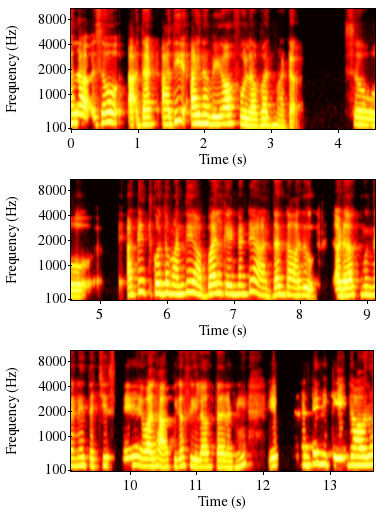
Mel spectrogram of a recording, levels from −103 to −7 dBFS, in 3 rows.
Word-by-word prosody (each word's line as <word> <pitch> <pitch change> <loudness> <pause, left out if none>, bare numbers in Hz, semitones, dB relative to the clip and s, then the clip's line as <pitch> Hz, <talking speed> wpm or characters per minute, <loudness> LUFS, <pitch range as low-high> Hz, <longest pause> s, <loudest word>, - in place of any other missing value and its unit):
అలా 240 -1 +4 0.3
so, 250 - +2 0.6
that 200 0 +2 0.2
అది 275 +10 +1 0.2
ఆయన 230 0 +5 0.2
వే 200 - +4 0.2
ఆఫ్ 220 -1 -8 0.2
లవ్ 170 +2 -1
అనమాట. 170 -5 -6 1.0
సో, 195 -2 -1 1.1
అంటే 220 +7 -3 0.2
కొంతమంది 255 0 +2
అబ్బాయిలకేంటంటే 240 - 0 0.2
అర్థం 205 +4 -1
కాదు. 200 0 0 0.5
అడగక 200 +2 +4
ముందనే 215 0 -3
తెచ్చిస్తే 210 +1 -6 0.3
వాళ్ళు 200 0 +4
హ్యాపీగా 185 +3 0
ఫీల్ 190 -3 0
అవుతారని. 180 +1 -3 0.5
ఏంటిదంటే, 360 - -3
"నీకేం 220 -5 +2
గావాలో 230 +1 +4
215 Hz, 110 wpm, -21 LUFS, 195-235 Hz, 1.1 s, ఆయన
